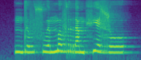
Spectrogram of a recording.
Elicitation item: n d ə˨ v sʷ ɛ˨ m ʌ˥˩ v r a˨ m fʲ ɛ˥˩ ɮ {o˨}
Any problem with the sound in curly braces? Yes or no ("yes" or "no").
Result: no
